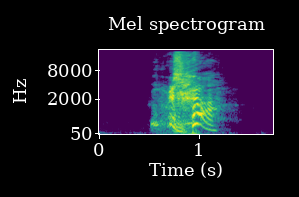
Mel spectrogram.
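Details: A single wet, explosive sneeze with a short intake of breath before it, followed by a spray-like burst; wet sneeze.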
